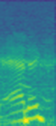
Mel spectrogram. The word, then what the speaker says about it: Attig: Taking it out is or inbounding it, Jennifer Addig. Going down low. There's now too many steps here by Jennifer Attig. I hope I'm pronouncing that name right. A-T-T-I-G. Attig? Attig, okay.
